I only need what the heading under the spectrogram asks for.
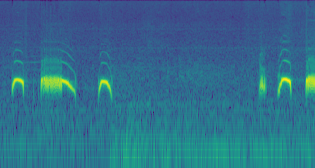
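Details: Lure recording of a spotted dove to draw wild doves; mellow low coos, a short note, a long sustained coo sliding down, then a rounded coo, followed by quiet and another phrase beginning.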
